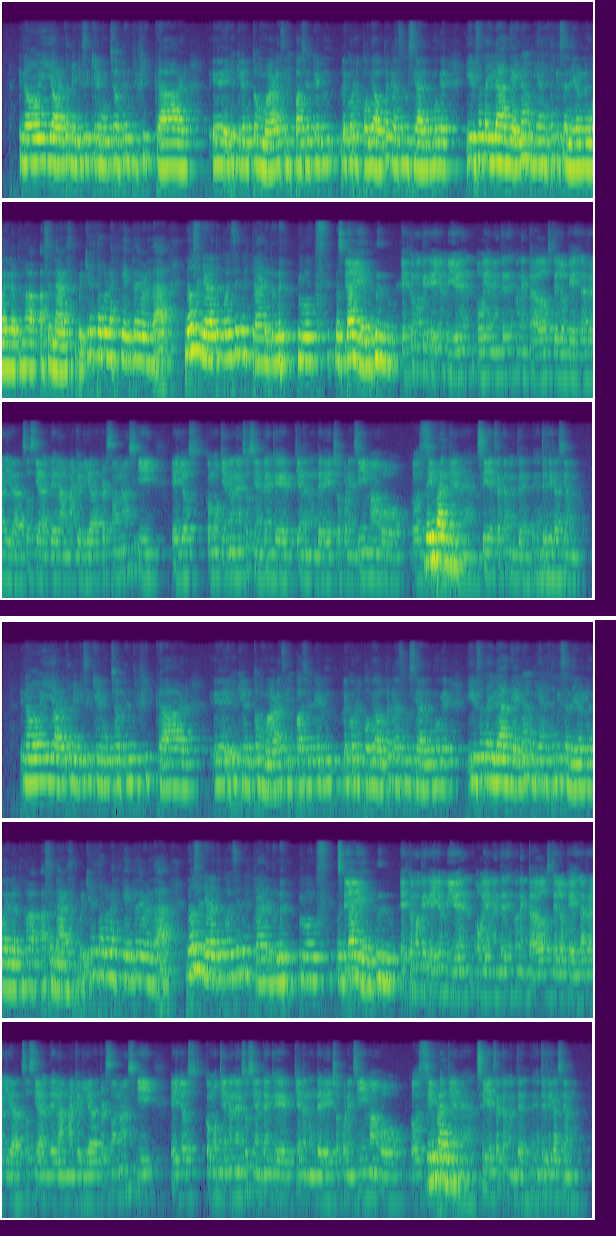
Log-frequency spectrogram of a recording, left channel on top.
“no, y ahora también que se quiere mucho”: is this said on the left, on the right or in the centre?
Left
